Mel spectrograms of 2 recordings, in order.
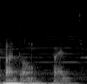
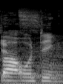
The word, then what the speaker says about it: Baoding: Nein, hier Badong. Was auch immer. Los geht's. Baoding heißt es.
